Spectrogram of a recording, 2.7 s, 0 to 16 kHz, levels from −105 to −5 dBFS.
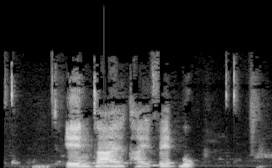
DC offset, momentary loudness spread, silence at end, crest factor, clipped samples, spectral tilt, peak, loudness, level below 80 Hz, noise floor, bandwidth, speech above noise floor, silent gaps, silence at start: under 0.1%; 20 LU; 0.15 s; 20 dB; under 0.1%; -3 dB/octave; 0 dBFS; -18 LUFS; -54 dBFS; -39 dBFS; 11.5 kHz; 21 dB; none; 0.1 s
